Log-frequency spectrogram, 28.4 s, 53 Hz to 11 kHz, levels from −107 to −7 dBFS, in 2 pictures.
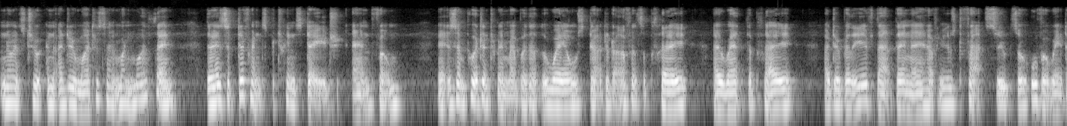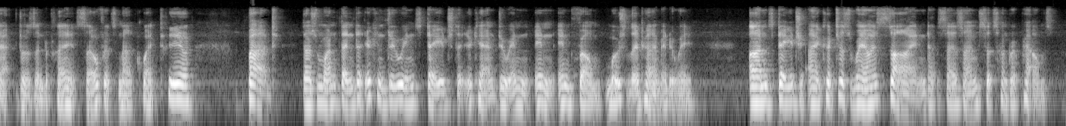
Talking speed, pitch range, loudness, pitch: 200 wpm, 120-155 Hz, -22 LUFS, 140 Hz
